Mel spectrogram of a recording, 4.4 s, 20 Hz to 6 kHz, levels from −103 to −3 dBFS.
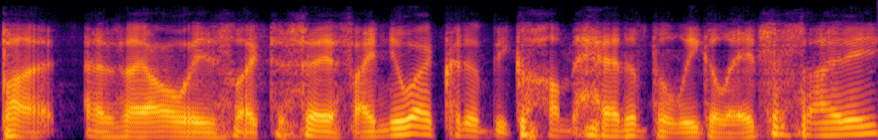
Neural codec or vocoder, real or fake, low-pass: codec, 16 kHz, 4 kbps, X-Codec, HuBERT features, trained on LibriSpeech; fake; 5.4 kHz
